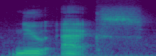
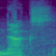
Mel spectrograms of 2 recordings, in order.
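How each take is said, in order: First: The name is said as two separate syllables. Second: The name is said as one short syllable. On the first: The speaker calls it right. "New X is pronounced like New X" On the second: The speaker calls it wrong. "I was calling it Nux this whole time"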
